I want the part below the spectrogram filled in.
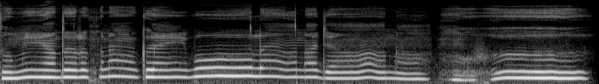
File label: CHILD VX, Indian Traditions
